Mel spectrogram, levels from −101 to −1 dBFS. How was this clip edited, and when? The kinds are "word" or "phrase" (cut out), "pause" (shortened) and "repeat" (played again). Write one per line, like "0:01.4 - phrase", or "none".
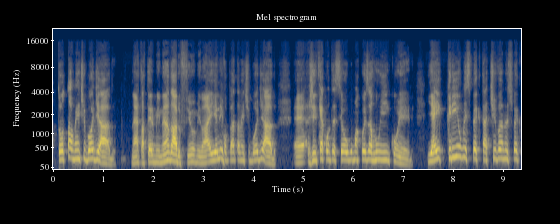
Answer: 0:02.5 - word
0:03.4 - word
0:05.3 - word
